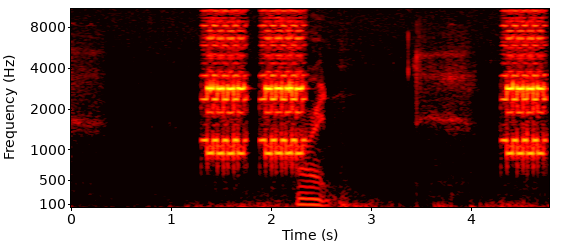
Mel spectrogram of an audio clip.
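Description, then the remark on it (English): A telephone ringback tone buzzes in short, repeated electronic bursts, fairly loud and steady, as an outgoing call rings unanswered; a man briefly speaks between the rings. “if you're there, please answer your phone.”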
